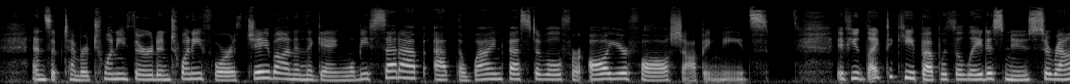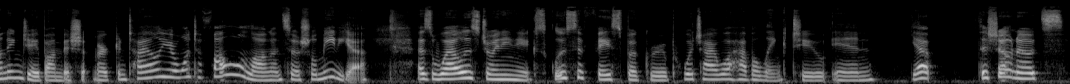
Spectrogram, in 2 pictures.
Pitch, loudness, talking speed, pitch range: 235 Hz, -24 LUFS, 180 wpm, 205-265 Hz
